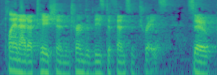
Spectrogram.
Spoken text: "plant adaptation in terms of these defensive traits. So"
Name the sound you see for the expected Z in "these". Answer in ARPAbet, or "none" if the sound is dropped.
Z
